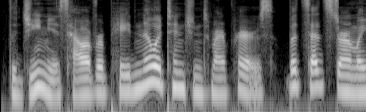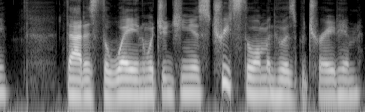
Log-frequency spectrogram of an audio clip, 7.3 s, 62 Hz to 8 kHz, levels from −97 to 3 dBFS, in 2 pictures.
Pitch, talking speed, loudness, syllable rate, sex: 145 Hz, 220 wpm, -21 LUFS, 5.6 syllables/s, male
